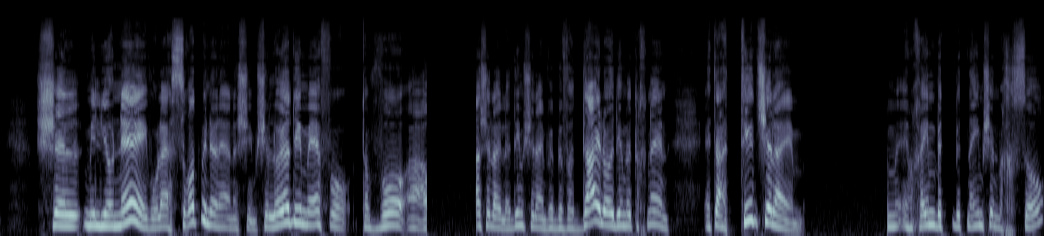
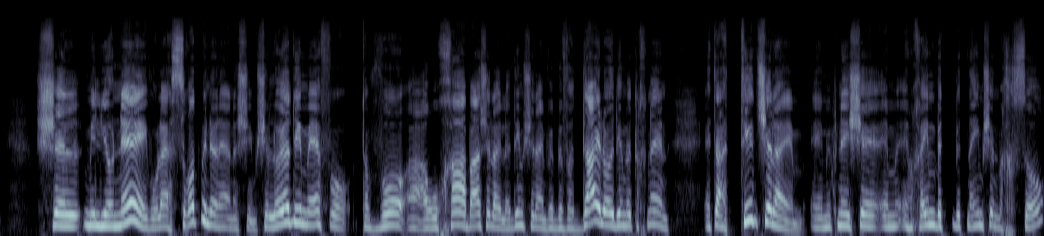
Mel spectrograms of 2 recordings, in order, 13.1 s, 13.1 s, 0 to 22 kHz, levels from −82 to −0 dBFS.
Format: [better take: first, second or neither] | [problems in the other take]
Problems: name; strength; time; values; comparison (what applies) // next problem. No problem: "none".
second | audio cutting out; at 5.5 s for 0.5 s and at 10 s for 1 s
